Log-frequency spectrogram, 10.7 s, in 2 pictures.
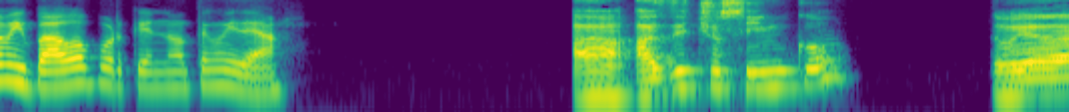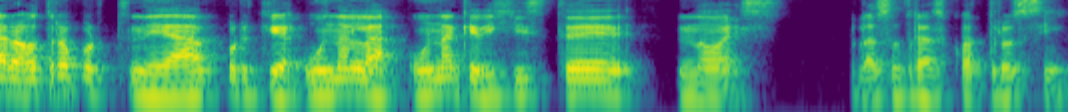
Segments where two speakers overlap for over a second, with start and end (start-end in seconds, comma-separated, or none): none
